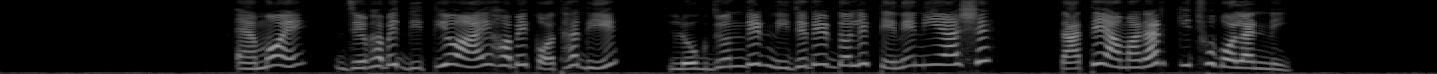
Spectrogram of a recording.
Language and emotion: Bengali, disgusted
